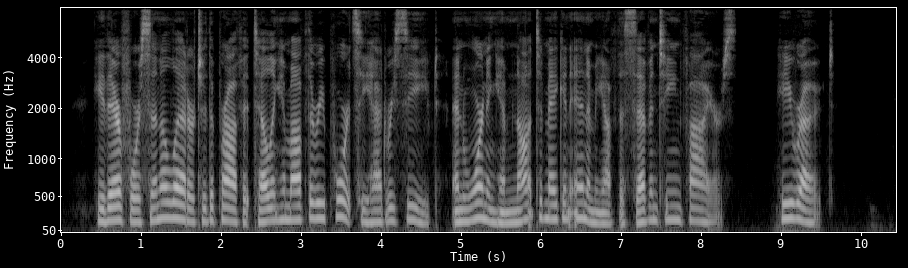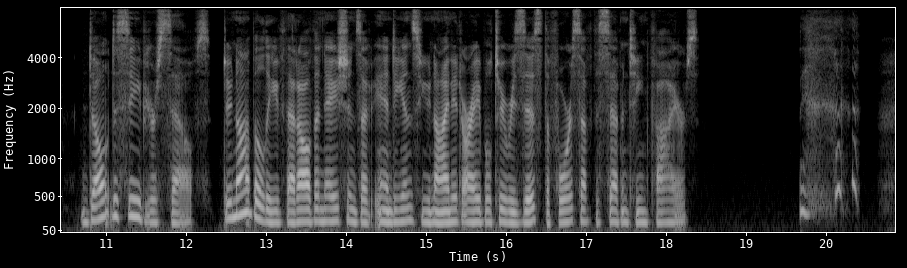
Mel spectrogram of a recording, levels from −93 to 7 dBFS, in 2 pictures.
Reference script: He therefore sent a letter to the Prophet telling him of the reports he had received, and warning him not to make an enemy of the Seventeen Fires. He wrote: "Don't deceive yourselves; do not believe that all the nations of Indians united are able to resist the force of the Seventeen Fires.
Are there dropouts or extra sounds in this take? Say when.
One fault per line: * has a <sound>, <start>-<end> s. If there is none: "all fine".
* has a laugh, 19.7-20.4 s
